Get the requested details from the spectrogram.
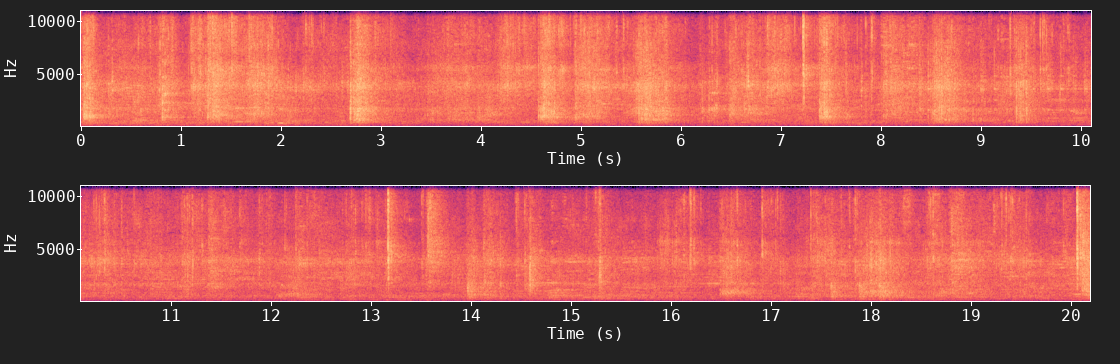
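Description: Casino chips clatter and click as a dealer stacks and sweeps them.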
